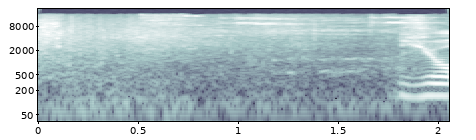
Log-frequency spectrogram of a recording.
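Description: A sword strikes with a sharp metallic clang.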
